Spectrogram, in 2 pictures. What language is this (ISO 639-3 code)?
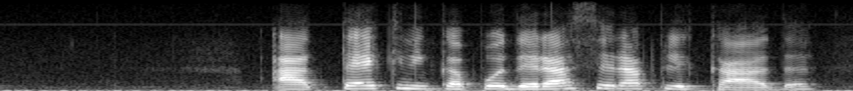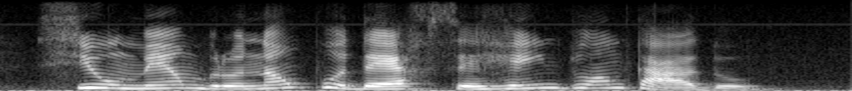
por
